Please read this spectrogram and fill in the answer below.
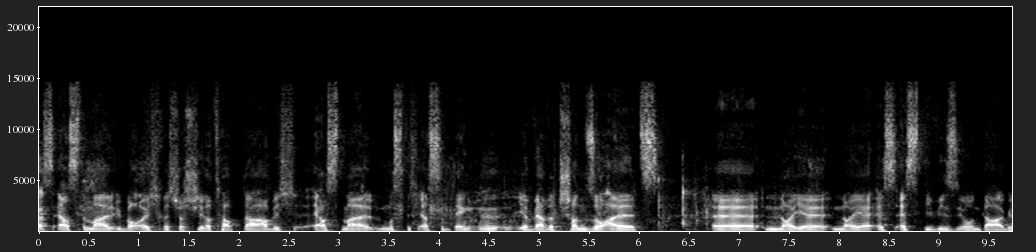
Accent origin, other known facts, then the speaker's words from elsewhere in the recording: Baden-Württemberg, Germany; wie mit dir, einem Rostocker zum Beispiel, wie ich als Schwabe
